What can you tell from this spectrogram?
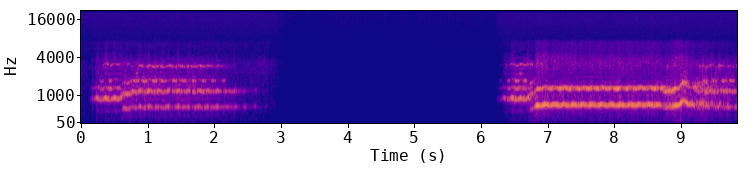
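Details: Archival recording of an opera singer, a woman, singing before her 1930s thyroid surgery and later superior laryngeal nerve injury, with extremely high notes and projection reflecting normal bilateral superior laryngeal nerve function; normal high-register singing voice.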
